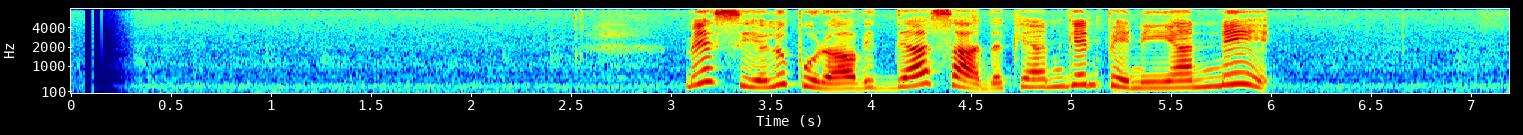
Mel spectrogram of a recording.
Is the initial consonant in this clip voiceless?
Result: no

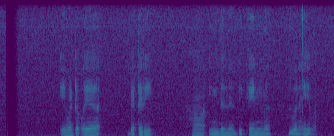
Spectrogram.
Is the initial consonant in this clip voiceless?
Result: no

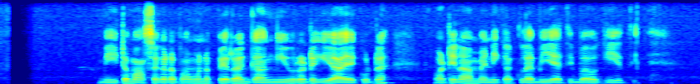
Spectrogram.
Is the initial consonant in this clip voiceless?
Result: no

